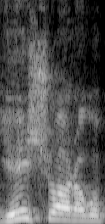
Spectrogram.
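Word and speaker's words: ישוע: 근데 이것은 예호슈아인데 예호슈아가 이제 더 축약돼서 예슈아라고 발음하게 되죠.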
